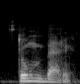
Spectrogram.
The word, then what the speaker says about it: Thunberg: Estoy bastante seguro cómo se pronuncia, así que os doy una pista. De acuerdo a lo que dicen aquí, Greta Thunberg.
